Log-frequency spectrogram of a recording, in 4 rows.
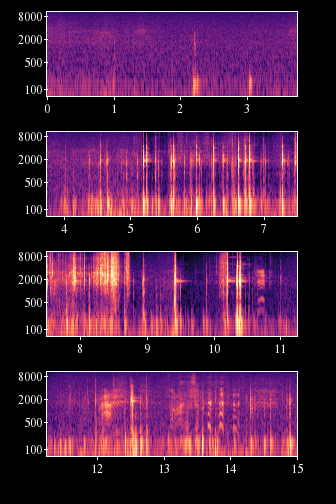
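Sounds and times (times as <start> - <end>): rustling noise: 0.0 - 2.4, 3.0 - 10.2
scraping and crackling: 4.0 - 9.1.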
